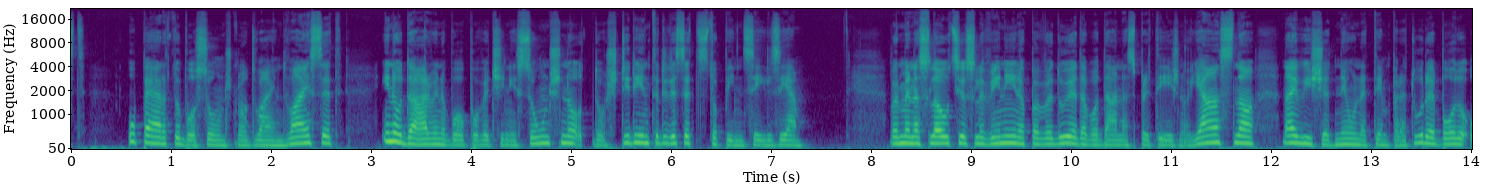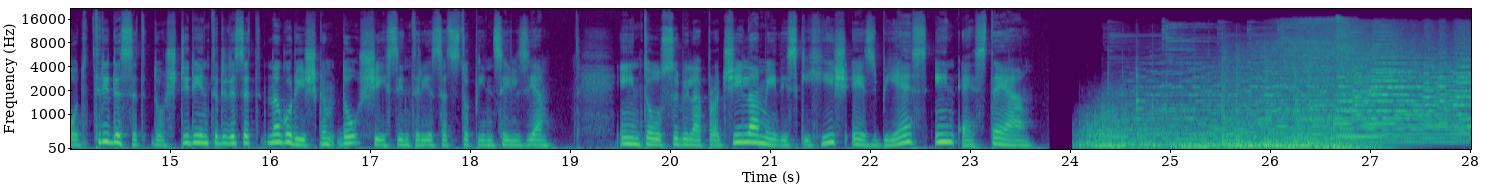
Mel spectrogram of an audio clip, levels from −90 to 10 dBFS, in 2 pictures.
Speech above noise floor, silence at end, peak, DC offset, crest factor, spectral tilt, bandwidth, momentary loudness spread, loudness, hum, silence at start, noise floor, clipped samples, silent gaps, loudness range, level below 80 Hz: 29 dB; 0 s; -4 dBFS; under 0.1%; 20 dB; -5 dB/octave; over 20 kHz; 8 LU; -23 LUFS; none; 0 s; -51 dBFS; under 0.1%; 23.79-24.00 s; 3 LU; -42 dBFS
